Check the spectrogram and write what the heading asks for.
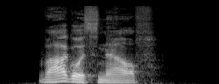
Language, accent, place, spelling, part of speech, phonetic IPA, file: German, Germany, Berlin, Vagusnerv, noun, [ˈvaːɡʊsˌnɛʁf], De-Vagusnerv.ogg
- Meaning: vagus nerve (cranial nerve)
